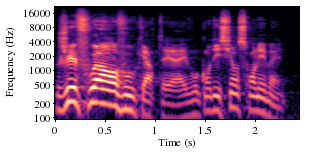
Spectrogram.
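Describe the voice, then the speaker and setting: An actor playing a well-connected, opinionated society gentleman in a French radio detective play, talkative, confiding and wryly gossipy. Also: on the high side, big pitch swings, a little fast. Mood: urgent, trusting.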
